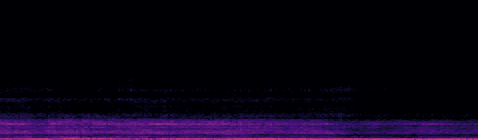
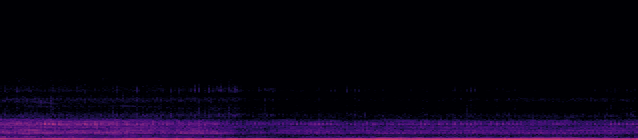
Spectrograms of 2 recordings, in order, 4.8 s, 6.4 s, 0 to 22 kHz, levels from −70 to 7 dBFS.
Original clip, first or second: second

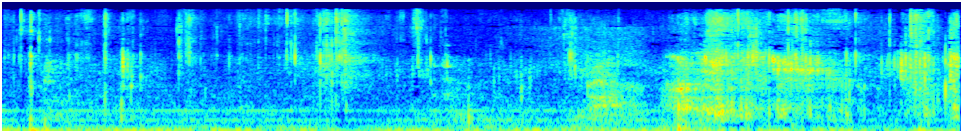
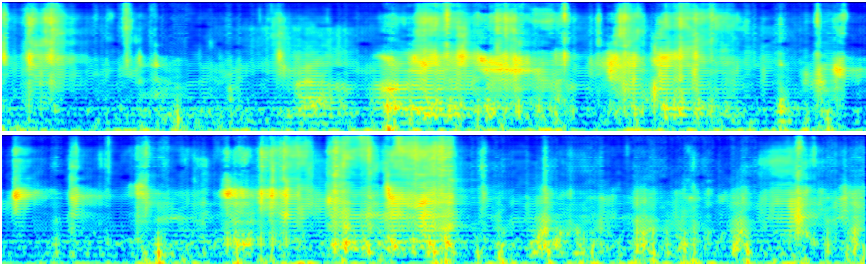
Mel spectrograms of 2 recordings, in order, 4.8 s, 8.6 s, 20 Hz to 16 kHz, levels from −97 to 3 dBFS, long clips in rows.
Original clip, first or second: first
